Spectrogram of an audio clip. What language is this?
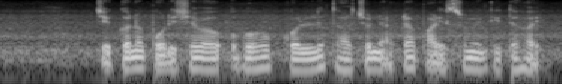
Bangla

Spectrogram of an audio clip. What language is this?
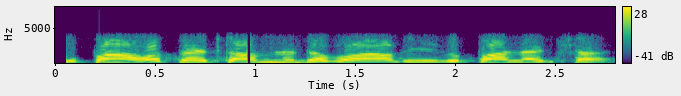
Maithili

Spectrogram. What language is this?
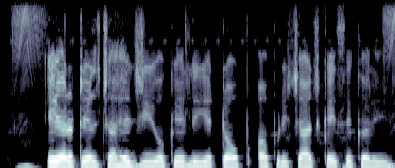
Magahi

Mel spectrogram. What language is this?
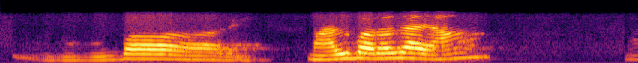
Konkani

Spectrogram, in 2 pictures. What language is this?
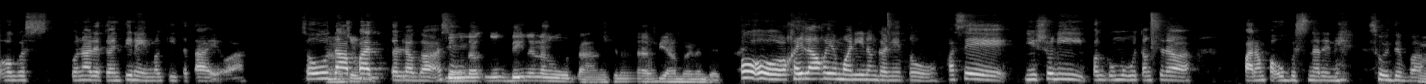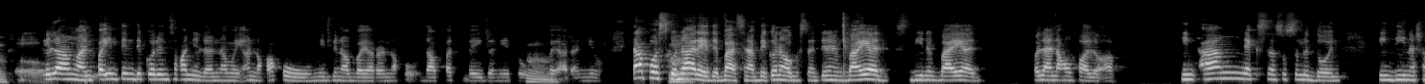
Filipino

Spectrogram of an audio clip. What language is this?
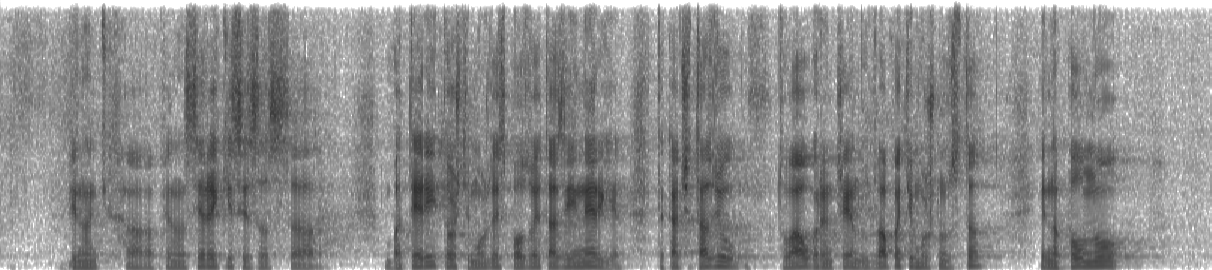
Bulgarian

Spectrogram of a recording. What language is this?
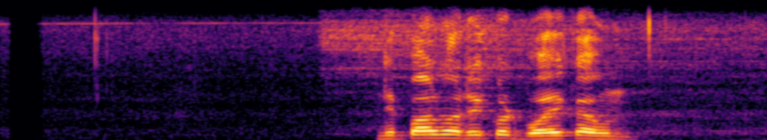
Nepali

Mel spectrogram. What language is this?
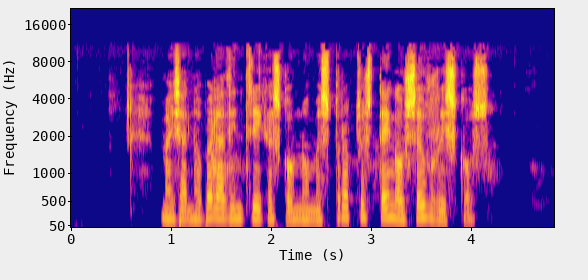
Galician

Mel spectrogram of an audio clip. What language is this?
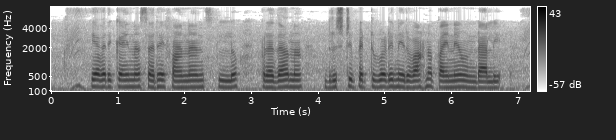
Telugu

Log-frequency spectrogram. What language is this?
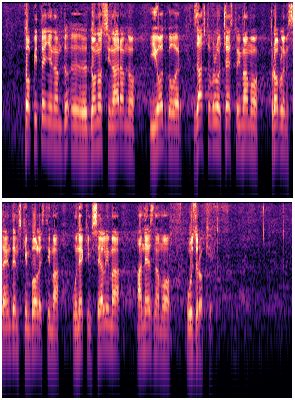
Serbian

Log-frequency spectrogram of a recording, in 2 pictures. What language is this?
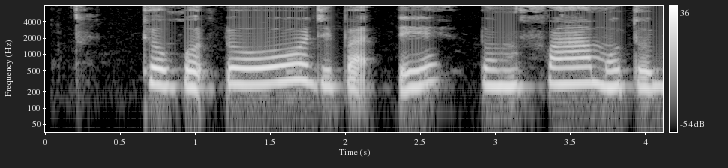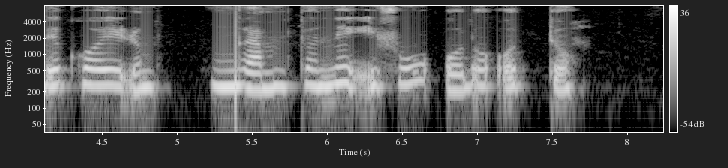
Adamawa Fulfulde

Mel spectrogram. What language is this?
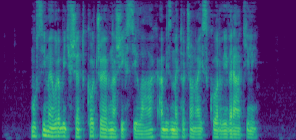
Slovak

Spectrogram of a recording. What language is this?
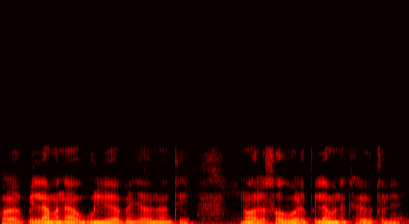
Odia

